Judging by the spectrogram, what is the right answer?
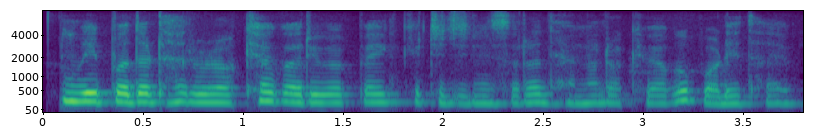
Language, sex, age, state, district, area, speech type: Odia, female, 18-30, Odisha, Bhadrak, rural, spontaneous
